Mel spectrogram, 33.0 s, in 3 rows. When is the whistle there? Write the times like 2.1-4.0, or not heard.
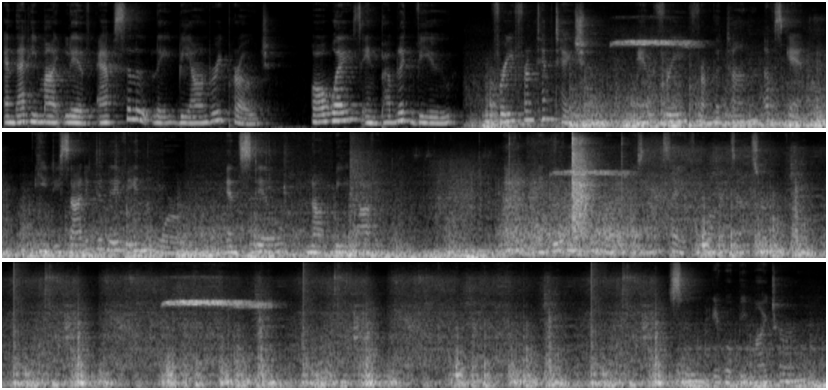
8.1-9.3, 18.3-19.5, 24.1-25.6.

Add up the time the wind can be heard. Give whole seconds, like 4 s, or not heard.
27 s.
